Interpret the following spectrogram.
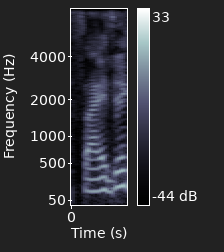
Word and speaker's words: Cisek: Cisek, is that pronouncing Yep, that right? Cisek.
